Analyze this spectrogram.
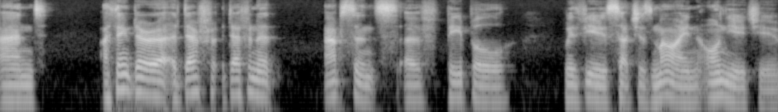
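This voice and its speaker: Speaking very slowly with an English accent, a man uses a very deep, low pitch with ordinary pitch variation. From England. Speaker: YouTube commentator. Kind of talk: interview. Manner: halting, many fillers.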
